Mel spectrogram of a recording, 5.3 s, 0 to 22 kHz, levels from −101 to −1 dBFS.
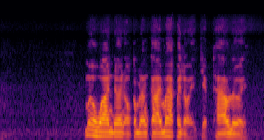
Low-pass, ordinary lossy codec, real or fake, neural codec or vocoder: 14.4 kHz; none; real; none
